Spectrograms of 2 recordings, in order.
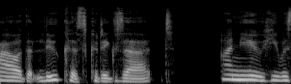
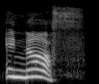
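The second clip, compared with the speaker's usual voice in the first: much higher, much louder roar; 11 semitones higher, 8 dB louder than usual. A narrator's reading. Detective roars to stop the knife attack. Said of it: "I roared".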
